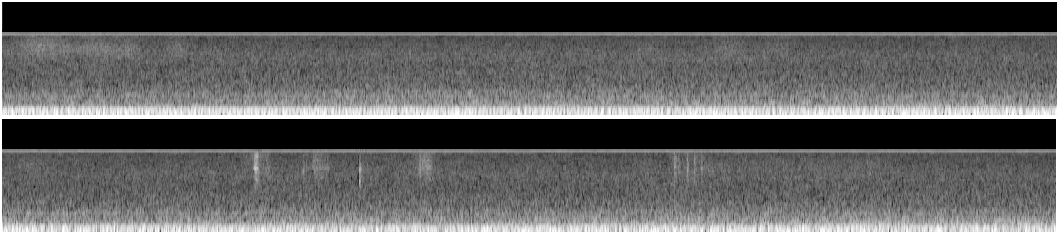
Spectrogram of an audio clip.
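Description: Steady low rumble of a car driving along, engine and road noise heard from inside the cabin.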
